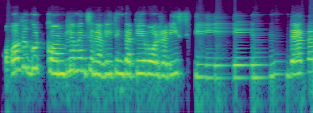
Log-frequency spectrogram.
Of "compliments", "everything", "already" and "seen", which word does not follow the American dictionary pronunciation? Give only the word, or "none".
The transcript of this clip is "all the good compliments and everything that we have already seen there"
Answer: everything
